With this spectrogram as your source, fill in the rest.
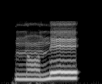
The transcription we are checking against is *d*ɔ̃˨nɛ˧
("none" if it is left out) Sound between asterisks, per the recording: n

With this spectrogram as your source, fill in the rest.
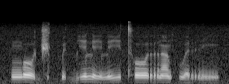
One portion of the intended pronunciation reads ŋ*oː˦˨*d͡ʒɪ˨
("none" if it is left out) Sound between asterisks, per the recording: oː˦˨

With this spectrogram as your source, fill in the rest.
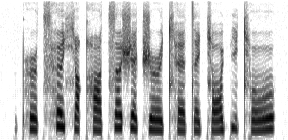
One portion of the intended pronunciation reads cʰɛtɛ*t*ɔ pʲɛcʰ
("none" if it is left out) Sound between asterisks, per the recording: c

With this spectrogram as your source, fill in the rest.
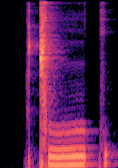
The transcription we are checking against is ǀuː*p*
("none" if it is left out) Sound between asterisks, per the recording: k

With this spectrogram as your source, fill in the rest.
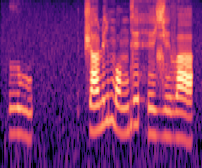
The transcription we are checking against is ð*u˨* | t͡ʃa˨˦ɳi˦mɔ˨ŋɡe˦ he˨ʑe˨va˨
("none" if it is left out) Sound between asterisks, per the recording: u˨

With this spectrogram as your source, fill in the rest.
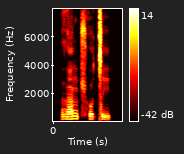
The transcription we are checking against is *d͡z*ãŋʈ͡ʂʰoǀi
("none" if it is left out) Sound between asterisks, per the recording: ð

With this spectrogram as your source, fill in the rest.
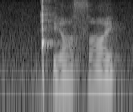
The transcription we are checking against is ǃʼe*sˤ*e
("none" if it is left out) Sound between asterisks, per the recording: sˤ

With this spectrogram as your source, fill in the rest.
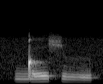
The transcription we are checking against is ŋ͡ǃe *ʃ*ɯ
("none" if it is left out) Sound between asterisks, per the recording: ʃ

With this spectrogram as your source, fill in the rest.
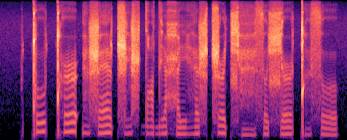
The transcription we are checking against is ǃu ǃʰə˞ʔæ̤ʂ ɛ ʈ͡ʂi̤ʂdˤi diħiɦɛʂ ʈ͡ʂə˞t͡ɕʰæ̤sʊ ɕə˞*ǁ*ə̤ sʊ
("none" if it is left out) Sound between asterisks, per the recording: ǃ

